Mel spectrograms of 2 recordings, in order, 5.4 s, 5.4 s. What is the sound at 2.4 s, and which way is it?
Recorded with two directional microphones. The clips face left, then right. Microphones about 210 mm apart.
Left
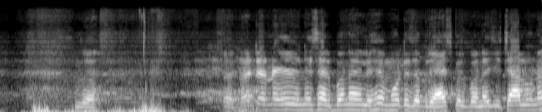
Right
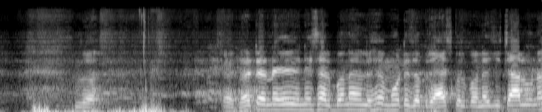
Speech, 45° right (ahead or behind).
